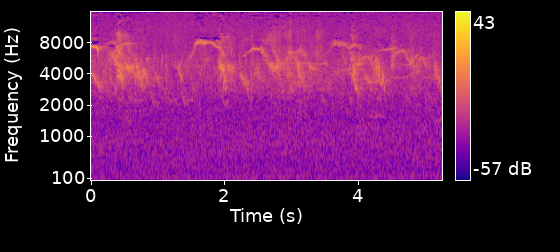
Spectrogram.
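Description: Several small birds chirping continuously, many quick high calls overlapping.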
